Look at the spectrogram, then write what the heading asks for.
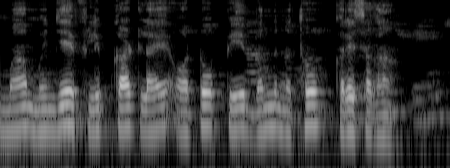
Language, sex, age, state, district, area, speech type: Sindhi, male, 60+, Delhi, South Delhi, urban, read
